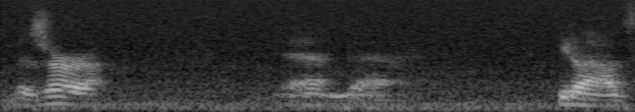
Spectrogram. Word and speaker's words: Missouri: and I told him Missouri, which is the correct way he would pronounce it, not Missouri, Missouri.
